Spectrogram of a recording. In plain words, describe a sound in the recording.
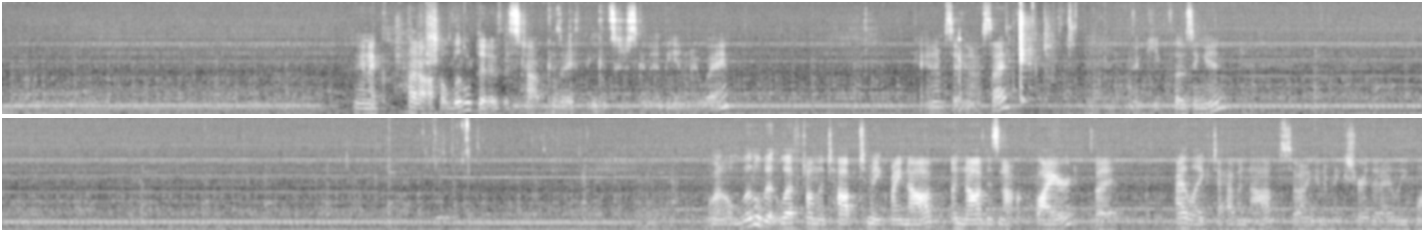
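A pottery wheel hums steadily as it spins.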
